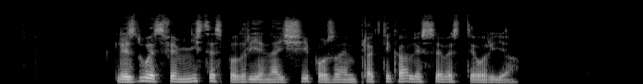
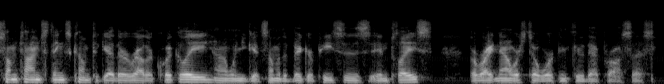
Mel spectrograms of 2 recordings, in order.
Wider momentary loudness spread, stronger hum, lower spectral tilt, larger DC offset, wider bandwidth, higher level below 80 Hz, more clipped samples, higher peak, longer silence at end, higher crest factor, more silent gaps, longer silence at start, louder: about the same, 7 LU vs 8 LU; neither; second, -4.5 dB/octave vs -6.5 dB/octave; neither; first, 11.5 kHz vs 8.6 kHz; second, -68 dBFS vs -54 dBFS; neither; about the same, -6 dBFS vs -6 dBFS; first, 1.25 s vs 0.1 s; about the same, 20 dB vs 18 dB; neither; first, 1.15 s vs 0 s; about the same, -25 LUFS vs -25 LUFS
